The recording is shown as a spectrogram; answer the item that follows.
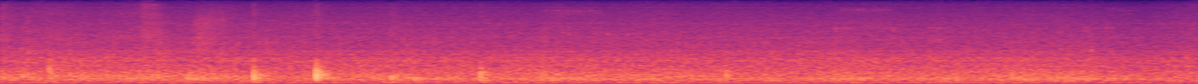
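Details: Adopted house cat, Dinah or Heidi, purring during a massage; a continuous low purr underlies a few sharp clicks and taps near the start, otherwise steady and even.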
